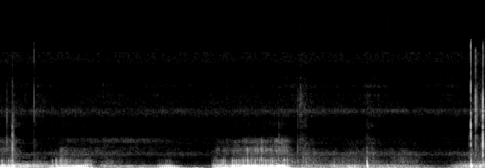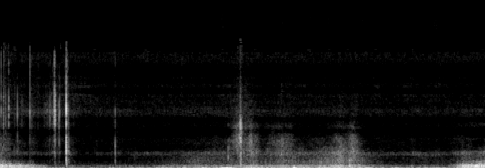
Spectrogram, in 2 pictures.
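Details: Sleeping baby with quiet, irregular snuffly breaths and light rattling in a small room; infant snoring.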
